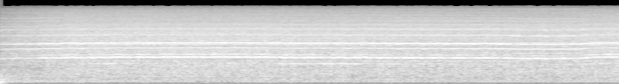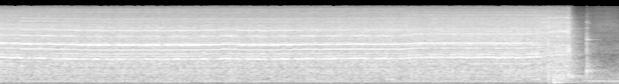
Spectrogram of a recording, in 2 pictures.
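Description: A handheld power tool cutting through steel square tube. It gives a steady whine that sags a little in pitch about halfway through under the load, then cuts off near the end as the cut finishes.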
